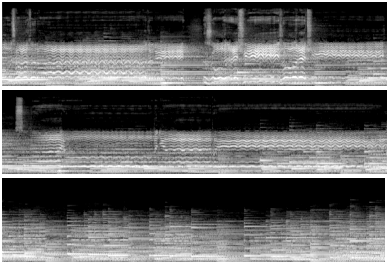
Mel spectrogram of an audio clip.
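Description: Russian romance for baritone and piano: an operatic baritone sings long held notes with wide vibrato over piano accompaniment. About fifteen seconds in the voice stops and the piano plays on alone.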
